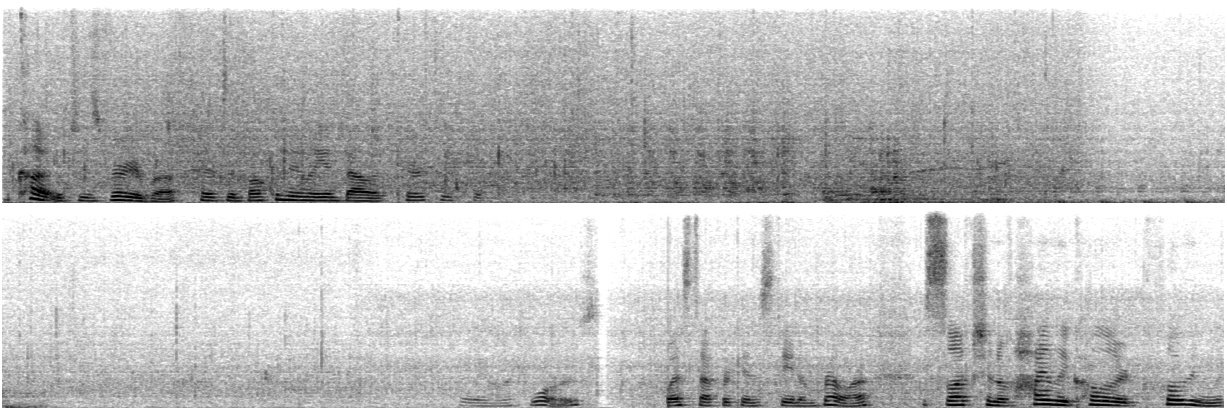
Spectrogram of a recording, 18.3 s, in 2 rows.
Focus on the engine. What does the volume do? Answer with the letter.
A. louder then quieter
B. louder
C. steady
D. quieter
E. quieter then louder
A.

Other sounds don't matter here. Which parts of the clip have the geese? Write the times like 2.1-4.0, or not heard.
not heard.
